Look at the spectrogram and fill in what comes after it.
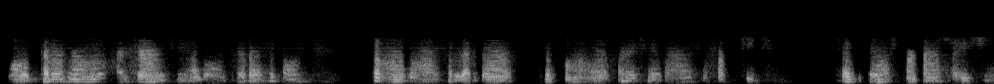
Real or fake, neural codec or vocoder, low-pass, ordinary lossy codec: fake; codec, 44.1 kHz, 0.9 kbps, DAC; 3.6 kHz; AAC, 24 kbps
